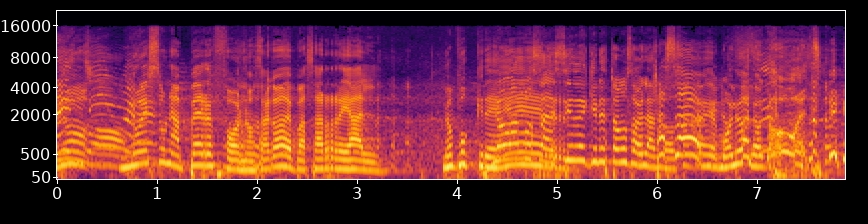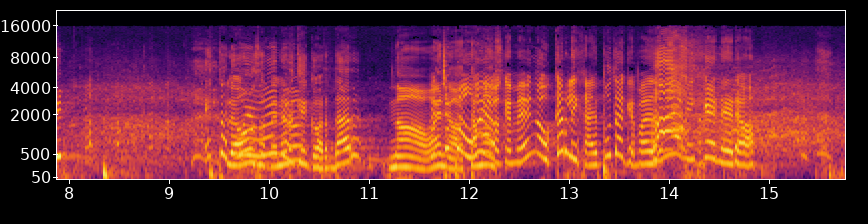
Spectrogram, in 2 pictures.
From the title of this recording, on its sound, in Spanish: en vivo en Mar del Plata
